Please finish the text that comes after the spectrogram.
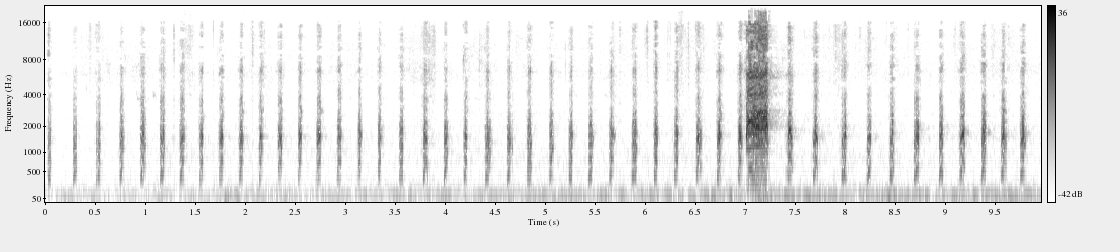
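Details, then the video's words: Female red junglefowl calling to find a mate, giving a long steady run of quick, evenly spaced clucks, four or five per second, broken by one loud harsh squawk before the clucking resumes. "le bruit d'une poule sauvage,เสียงไก่ป่าร้องหาถู่หาตัวผู้,ສຽງໄກ່ປ່າຮ້ອງຫາຄູ່ຮັກ, poj qaib qus see"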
